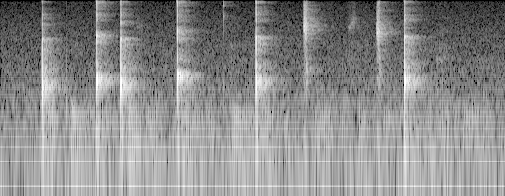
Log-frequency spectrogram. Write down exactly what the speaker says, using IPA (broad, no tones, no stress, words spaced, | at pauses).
ǃõpʼe ŋ͡ǃɔ̃ǃʼõz n̪oǃa wɔ̃t̪ʰõ ŋ͡ǃɔ̃rʲeǀʰɔ̃ kusẽǀɔ̃ŋ͡ǃɔː ɾa rʲõ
